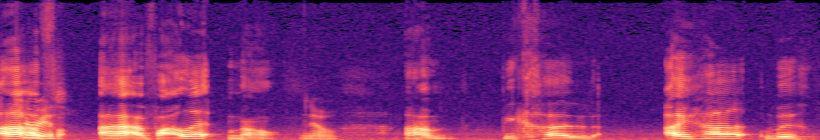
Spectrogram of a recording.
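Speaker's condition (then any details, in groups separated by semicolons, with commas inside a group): Cerebral palsy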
